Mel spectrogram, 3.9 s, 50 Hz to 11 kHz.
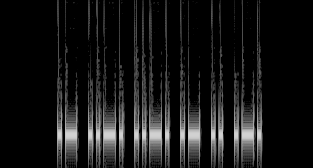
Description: Morse code, heard as a keyed tone, about 25 wpm, 700 Hz. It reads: AFFAIR
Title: Six Letter Words - 25wpm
